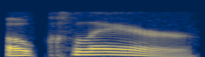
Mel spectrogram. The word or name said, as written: Eau Claire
